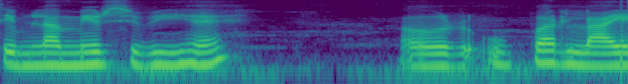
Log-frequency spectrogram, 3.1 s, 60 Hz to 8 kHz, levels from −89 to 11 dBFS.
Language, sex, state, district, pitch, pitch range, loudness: Hindi, female, Uttarakhand, Tehri Garhwal, 185 Hz, 155-195 Hz, -18 LUFS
